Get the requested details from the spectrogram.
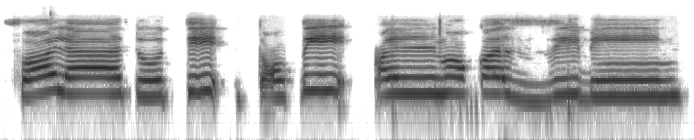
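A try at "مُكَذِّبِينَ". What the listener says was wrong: मुकज़्ज़ा में सीटी वाली आवाज नहीं आएगी. मुकज़्ज़िबीन.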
